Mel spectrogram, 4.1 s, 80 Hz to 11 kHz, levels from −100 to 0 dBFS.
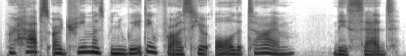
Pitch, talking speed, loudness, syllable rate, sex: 200 Hz, 205 wpm, -20 LUFS, 5.0 syllables/s, female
